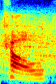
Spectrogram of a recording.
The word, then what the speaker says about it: Cool: We've got Hott and Cool, although I'm told it's pronounced Cole, but it is Damir Hott in the number 50 car who's the first driver to set a benchmark time.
